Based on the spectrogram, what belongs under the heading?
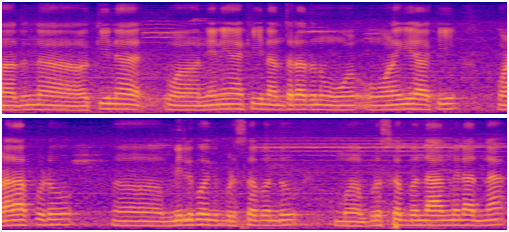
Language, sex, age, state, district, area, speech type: Kannada, male, 18-30, Karnataka, Chamarajanagar, rural, spontaneous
